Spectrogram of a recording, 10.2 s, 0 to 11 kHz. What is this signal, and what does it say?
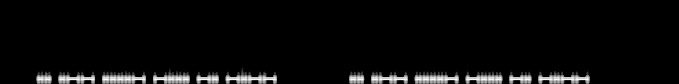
Morse code, heard as a keyed tone, about 21 wpm, 700 Hz. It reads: IW4BNY IW4BNY
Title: DXCC-100 Call Signs - 6 Characters - Repeated 3x - 22wpm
